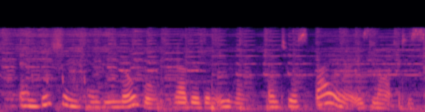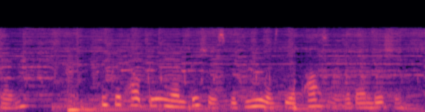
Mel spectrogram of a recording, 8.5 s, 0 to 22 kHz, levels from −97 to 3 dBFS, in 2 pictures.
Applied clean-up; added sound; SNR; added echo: none; Brass instrument / Percussion + Bowed string instrument; 7 dB; none.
